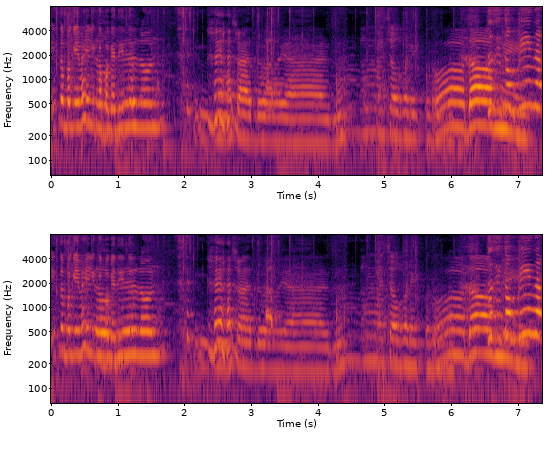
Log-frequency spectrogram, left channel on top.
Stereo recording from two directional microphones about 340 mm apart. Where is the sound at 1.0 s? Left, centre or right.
Centre.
